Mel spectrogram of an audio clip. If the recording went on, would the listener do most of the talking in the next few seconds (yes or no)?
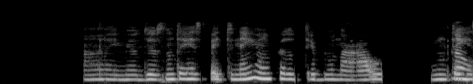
no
